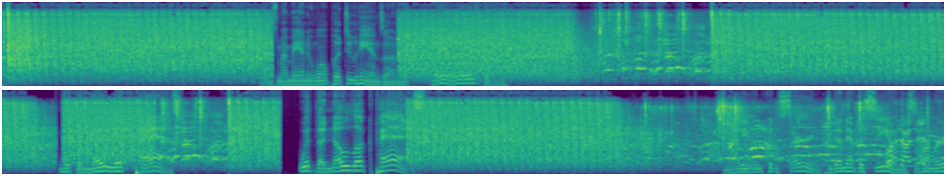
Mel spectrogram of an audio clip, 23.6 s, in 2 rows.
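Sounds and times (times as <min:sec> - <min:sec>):
gunshots shooting down birds: 0:00.0 - 0:03.4, 0:05.0 - 0:15.3, 0:16.8 - 0:21.2
speech: 0:03.2 - 0:06.5, 0:12.5 - 0:14.2, 0:15.5 - 0:17.0, 0:20.8 - 0:23.5
laughter: 0:05.4 - 0:06.3, 0:07.5 - 0:09.0, 0:12.5 - 0:14.8, 0:19.9 - 0:23.5.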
